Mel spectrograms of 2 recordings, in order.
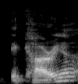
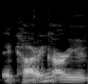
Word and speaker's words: Ikaria: And then how do you pronounce the place in Greece? You're looking at Ikaria, I believe. Ikaria, Greece.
